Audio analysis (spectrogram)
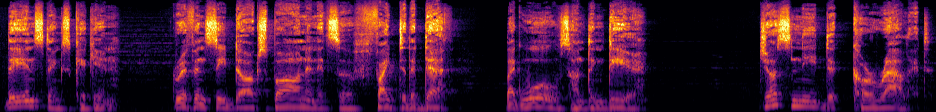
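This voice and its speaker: A man playing a gruff, stoic but caring warrior and creature keeper in a video game cutscene, terse and dryly humorous. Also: low-pitched, animated, unhurried, a bit bright, heavily acted. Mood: stern, proud. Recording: music behind.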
